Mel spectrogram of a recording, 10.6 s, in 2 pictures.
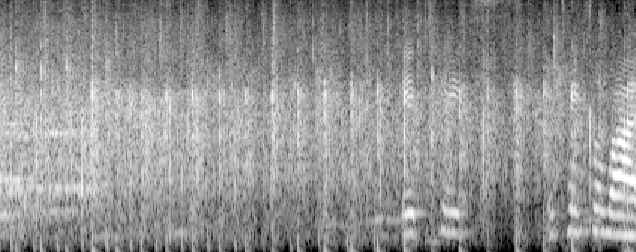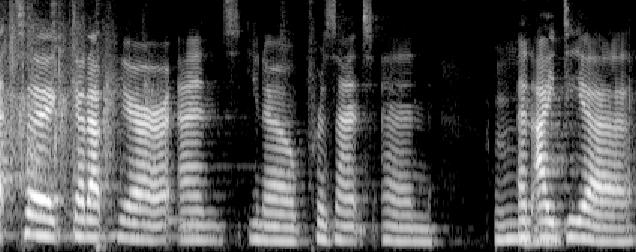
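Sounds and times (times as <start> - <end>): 
audience applause for pitchers: 0.0 - 6.3
speech: 3.4 - 4.0, 4.6 - 10.5.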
